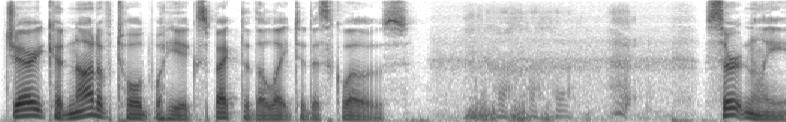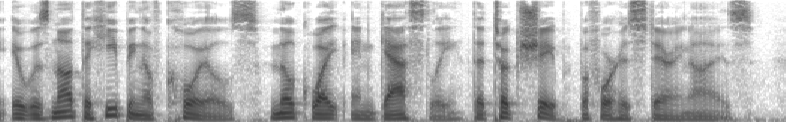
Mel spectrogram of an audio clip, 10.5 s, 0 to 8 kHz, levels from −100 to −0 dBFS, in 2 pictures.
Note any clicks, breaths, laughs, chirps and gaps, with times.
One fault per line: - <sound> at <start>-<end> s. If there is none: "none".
- laugh at 3.1-4.4 s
